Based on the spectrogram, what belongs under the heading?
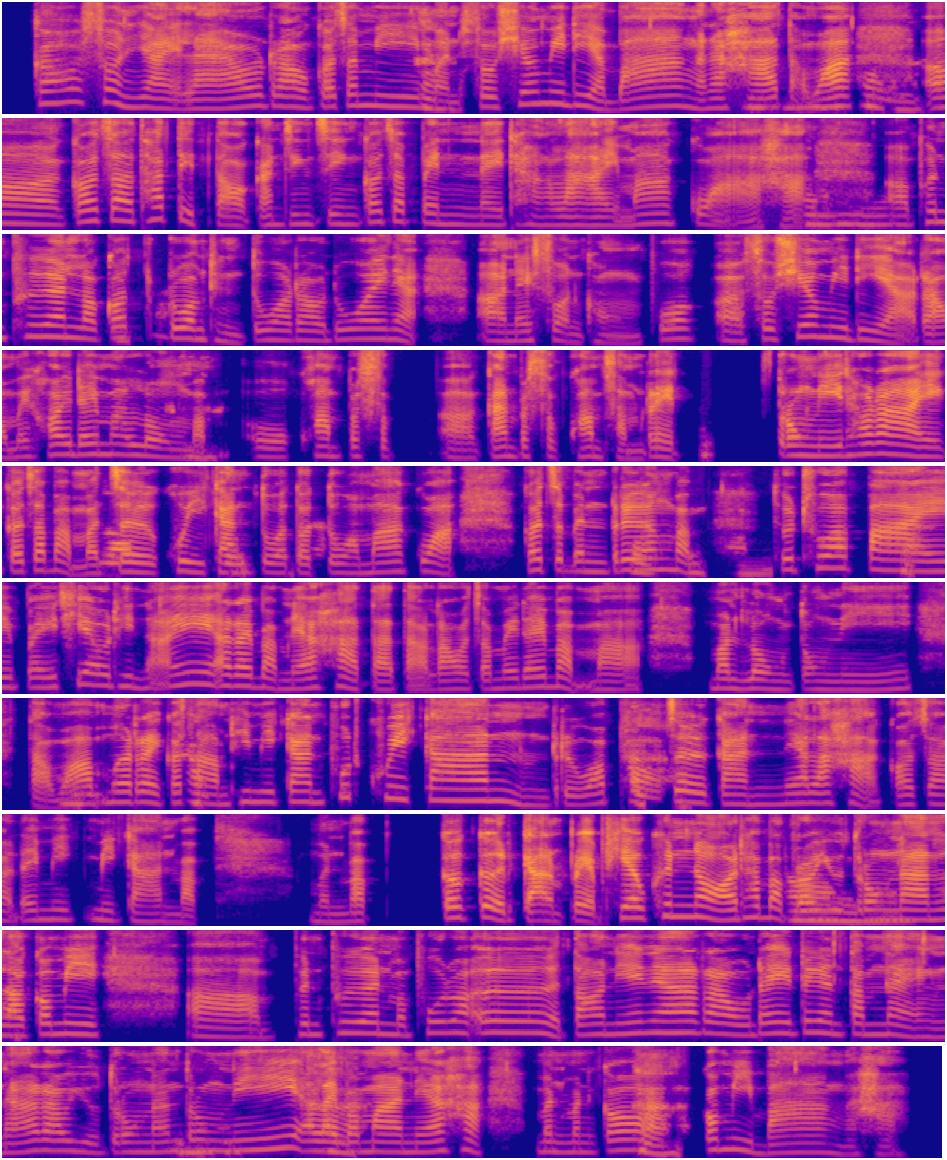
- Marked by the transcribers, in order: unintelligible speech
- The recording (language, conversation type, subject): Thai, advice, ควรเริ่มยังไงเมื่อฉันมักเปรียบเทียบความสำเร็จของตัวเองกับคนอื่นแล้วรู้สึกท้อ?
